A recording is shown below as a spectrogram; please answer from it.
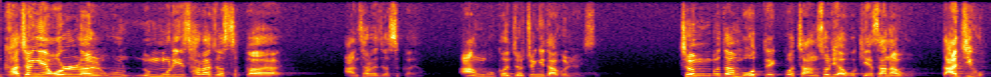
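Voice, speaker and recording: Korean pastor guy preaching, high voice, big echoey church hall, goes loud then drops real quiet. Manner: swings between loud exhortation and quiet confiding. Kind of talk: sermon. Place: large church sanctuary. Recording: long church hall reverb.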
